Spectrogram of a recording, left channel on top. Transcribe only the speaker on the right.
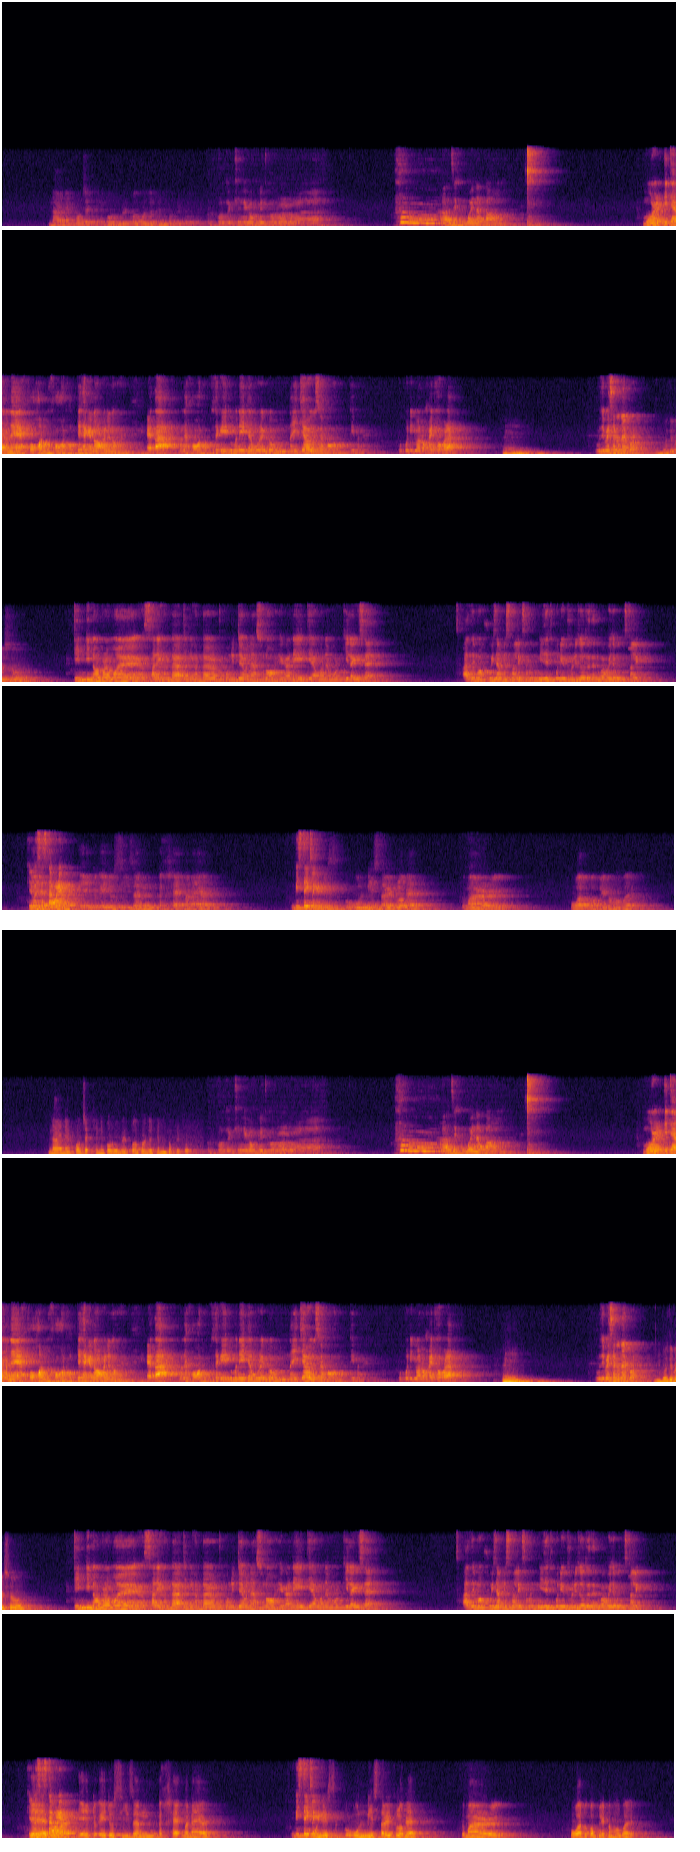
নাই নাই প্ৰজেক্ট খিনি কৰোঁ বে প প্ৰজেক খিনি কমপ্লিত কৰোঁ
উম
বুজি পাইছোঁ
এ
তোমাৰ
এইটো এইটো চিজ জন মানে <unintelligible>
ঊন্নিশ ঊন্নিশ তাৰিখলৈকে তোমাৰ
খোৱাটো কমপ্লিট নহ'বয়ে।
